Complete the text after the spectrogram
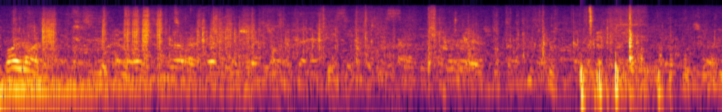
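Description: A brass band plays music outdoors.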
